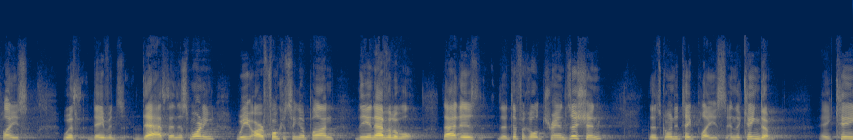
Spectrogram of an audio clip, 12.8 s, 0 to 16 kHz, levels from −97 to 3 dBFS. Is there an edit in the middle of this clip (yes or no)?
no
